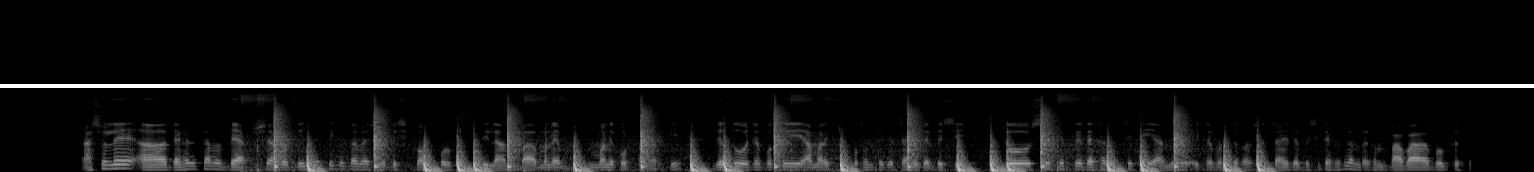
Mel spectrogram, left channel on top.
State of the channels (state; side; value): silent; left; digital silence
